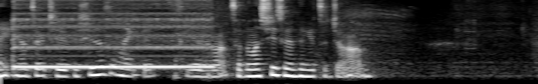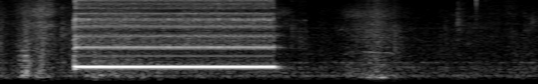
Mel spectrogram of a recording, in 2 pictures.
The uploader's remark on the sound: Good ole fashion prank phone calls on a cold, rainy day.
